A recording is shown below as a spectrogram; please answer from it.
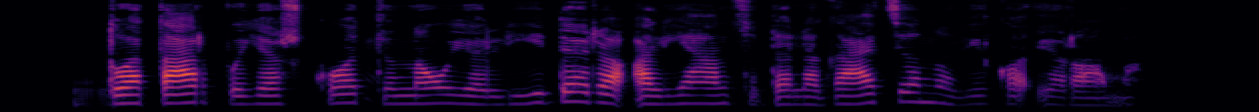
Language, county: Lithuanian, Kaunas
